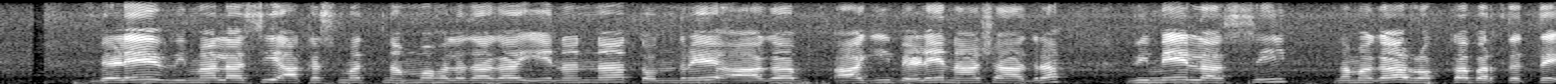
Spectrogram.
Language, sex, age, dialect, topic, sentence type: Kannada, male, 18-24, Central, banking, statement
